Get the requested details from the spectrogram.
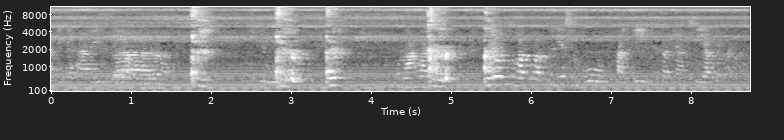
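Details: Young boy with recurrent monthly coughing, later found to have tonsillitis (inflamed tonsils): several short coughs over a steady humming machine, with faint talk.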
